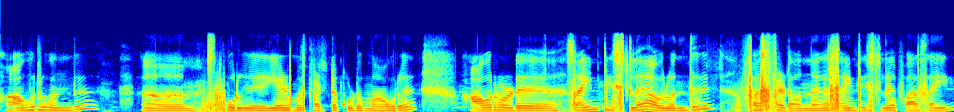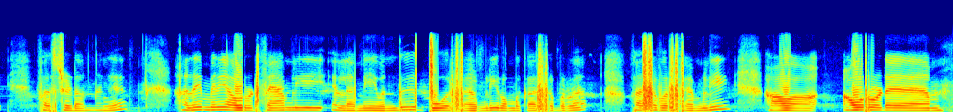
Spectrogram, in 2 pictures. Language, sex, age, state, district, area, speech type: Tamil, female, 18-30, Tamil Nadu, Kallakurichi, rural, spontaneous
